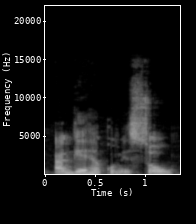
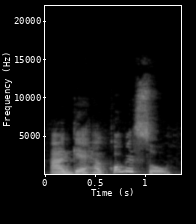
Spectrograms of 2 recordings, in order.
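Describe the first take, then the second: First: "A guerra começou" with the tune rising at the end, like a question; questioning rise on "começou". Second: "a guerra começou" with a firm falling end on "começou"; falling tune on "começou"; as a certainty. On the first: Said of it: "disse o ponto de interrogação, é apenas uma pergunta". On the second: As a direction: state "a guerra começou" as settled fact. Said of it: "disse o ponto de exclamação, é uma certeza". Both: Shown as a demonstration.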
